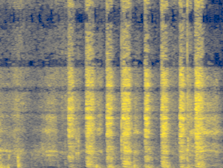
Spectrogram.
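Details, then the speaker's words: Ford Focus that failed its test on scored discs and pads: repeated hollow clunks, several a second, as the body is bounced, from the worn driver-side rear shock absorber knocking; the shock needs replacing. "we've got to change that shock. So that's what we've got to do."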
